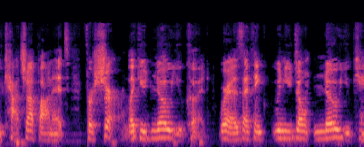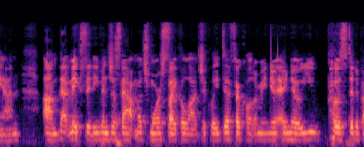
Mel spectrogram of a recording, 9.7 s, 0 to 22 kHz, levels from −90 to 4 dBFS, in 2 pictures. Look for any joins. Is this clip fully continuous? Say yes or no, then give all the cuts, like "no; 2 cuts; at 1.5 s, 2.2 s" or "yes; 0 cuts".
no; 3 cuts; at 2.9 s, 5.6 s, 6.5 s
